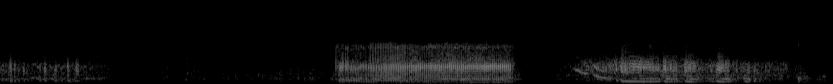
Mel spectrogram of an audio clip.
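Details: Pug, Luna, tired and asleep on an owner's chest, snoring loudly: rattling, snorting breaths with a long grunting snore.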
